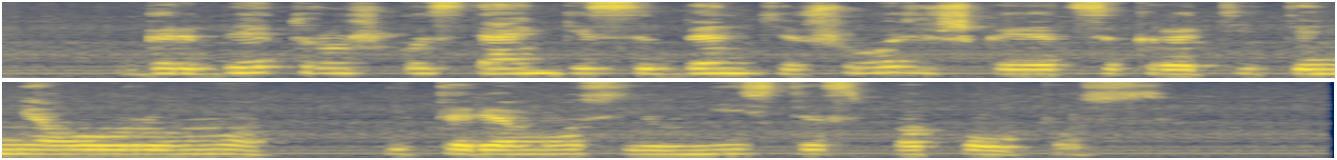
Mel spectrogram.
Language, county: Lithuanian, Alytus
